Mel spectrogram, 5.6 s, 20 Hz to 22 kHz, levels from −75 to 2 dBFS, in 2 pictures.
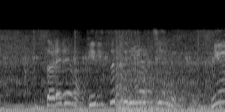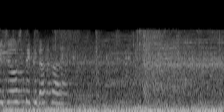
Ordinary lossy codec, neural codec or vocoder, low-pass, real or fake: none; none; 7.2 kHz; real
